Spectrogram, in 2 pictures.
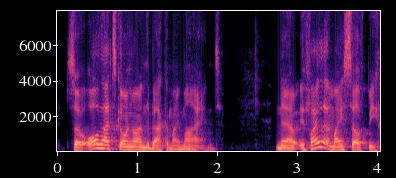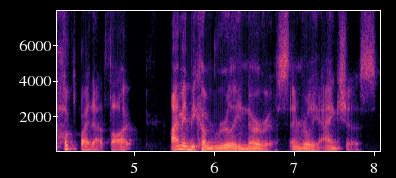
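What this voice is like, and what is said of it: Fast-talking New York accent. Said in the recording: “I'm from New York. So New Yorkers tend to talk very fast, which I know I definitely talk fast ... New York accent”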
